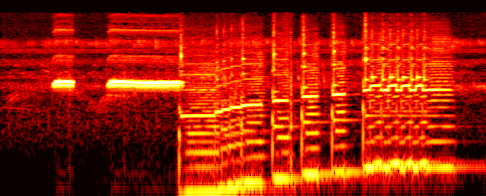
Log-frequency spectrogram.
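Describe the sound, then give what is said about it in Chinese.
A toy whistle, a prize found inside an Easter egg, gives two short, shrill high toots, then switches to a loud, buzzy, reedy tone that rises slightly in pitch and breaks into several quick blasts. No one speaks. “哦，一只口哨。”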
